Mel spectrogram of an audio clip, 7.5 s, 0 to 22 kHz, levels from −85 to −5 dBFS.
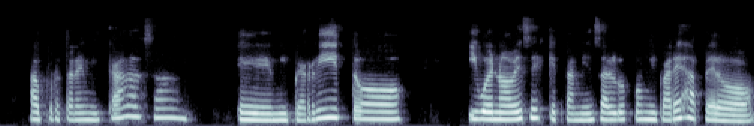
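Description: Listening to the speech recording, nothing technical stood out at any point.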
